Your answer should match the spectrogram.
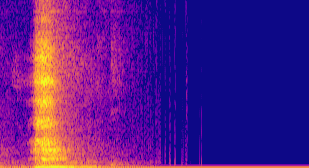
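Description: Near silence: one brief, faint breath about a quarter second in, then complete dead silence from just over a second in, as if the audio line is gated off.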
